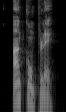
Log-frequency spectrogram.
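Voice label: "incomplet", French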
